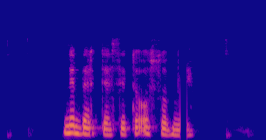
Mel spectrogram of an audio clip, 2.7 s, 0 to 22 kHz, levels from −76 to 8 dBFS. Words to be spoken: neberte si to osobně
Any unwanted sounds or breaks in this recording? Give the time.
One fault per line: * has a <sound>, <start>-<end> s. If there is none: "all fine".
* has a dropout, 1.8-1.9 s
